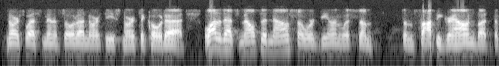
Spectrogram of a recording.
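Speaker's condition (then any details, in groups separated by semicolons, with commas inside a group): No condition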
